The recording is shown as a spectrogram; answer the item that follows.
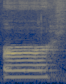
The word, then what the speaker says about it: write: write the word right which letter is going to be silent you are right it is the W so you just hear right right as in to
